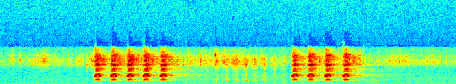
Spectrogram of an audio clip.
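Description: A bird calling in two runs of four or five short, evenly spaced calls, the first about two seconds in and the second about six seconds in.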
